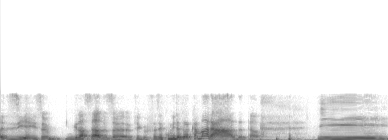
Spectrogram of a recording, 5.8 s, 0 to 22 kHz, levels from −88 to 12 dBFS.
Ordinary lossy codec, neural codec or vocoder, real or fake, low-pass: none; codec, 16 kHz in and 24 kHz out, 1 kbps, XY-Tokenizer; fake; 7.2 kHz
